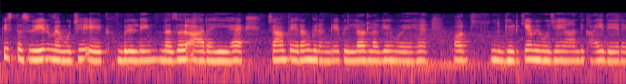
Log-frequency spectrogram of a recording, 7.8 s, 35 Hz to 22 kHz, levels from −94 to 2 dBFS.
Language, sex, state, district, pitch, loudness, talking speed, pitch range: Hindi, female, Chandigarh, Chandigarh, 215 Hz, -15 LUFS, 200 wpm, 210-225 Hz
